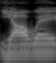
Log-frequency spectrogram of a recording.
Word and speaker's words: Yahweh: text now even though that would have been pronounced Yahweh or something like that we notice that it's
